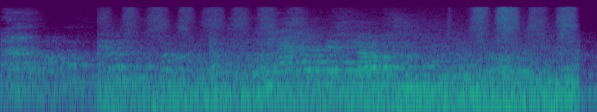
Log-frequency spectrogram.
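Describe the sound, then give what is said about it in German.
A hand strokes the head of a serving robot, making a steady rubbing and brushing sound with soft repeated swipes over about three seconds. “Und man kann ja noch viel mehr machen, also man kann den Engel auch streicheln.”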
